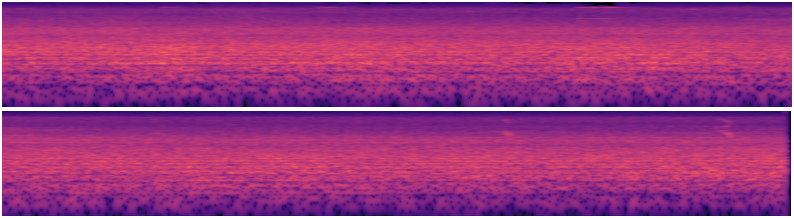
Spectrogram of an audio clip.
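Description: Steady, even city traffic noise with no distinct events.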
